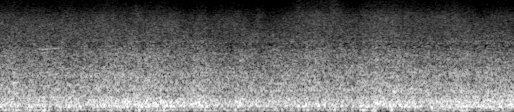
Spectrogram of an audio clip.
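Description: Steady running noise of a subway train heard from inside the moving carriage.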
